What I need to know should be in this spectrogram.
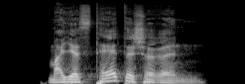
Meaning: inflection of majestätisch: 1. strong genitive masculine/neuter singular comparative degree 2. weak/mixed genitive/dative all-gender singular comparative degree
- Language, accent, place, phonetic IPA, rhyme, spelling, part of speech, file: German, Germany, Berlin, [majɛsˈtɛːtɪʃəʁən], -ɛːtɪʃəʁən, majestätischeren, adjective, De-majestätischeren.ogg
